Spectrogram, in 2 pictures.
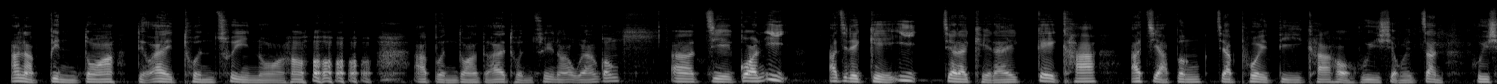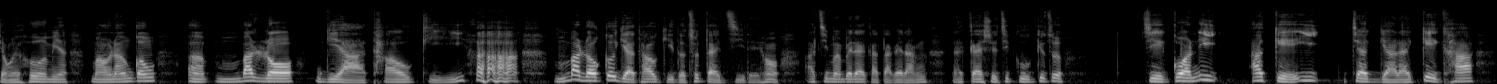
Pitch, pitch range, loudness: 125 Hz, 110-140 Hz, -28 LUFS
